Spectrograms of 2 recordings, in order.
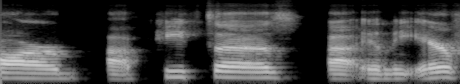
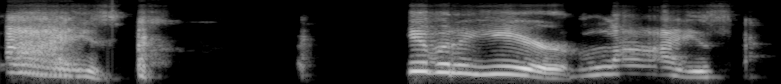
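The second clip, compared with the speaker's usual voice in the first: play-acted jeering shout, slow, "lies" stretched out; 8 semitones higher than usual. Showing what gets yelled at the TV during the show: yelling at the TV. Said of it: "I'll start yelling at the T V".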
